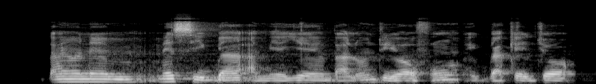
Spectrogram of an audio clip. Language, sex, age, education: Yoruba, male, 30-45, secondary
